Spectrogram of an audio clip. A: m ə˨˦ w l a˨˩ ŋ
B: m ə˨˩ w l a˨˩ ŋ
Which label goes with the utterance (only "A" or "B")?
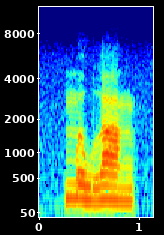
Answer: B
